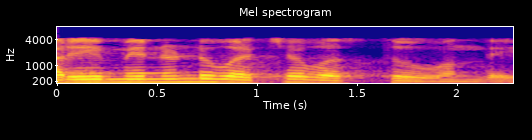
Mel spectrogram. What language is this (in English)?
Telugu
